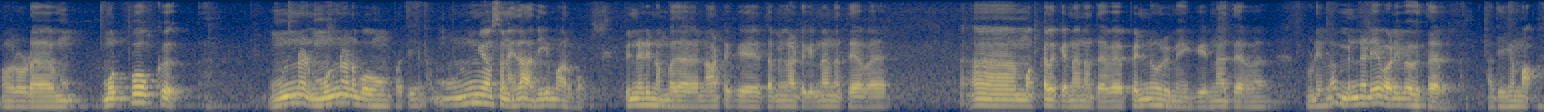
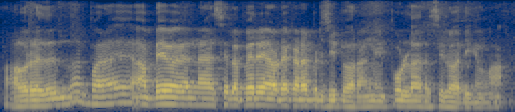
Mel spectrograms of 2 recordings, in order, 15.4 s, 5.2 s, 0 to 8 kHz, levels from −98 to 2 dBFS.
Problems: background sounds at intervals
